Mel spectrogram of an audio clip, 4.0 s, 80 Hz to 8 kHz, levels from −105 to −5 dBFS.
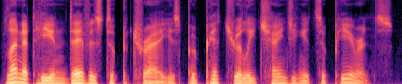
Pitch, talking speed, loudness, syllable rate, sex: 105 Hz, 165 wpm, -19 LUFS, 5.6 syllables/s, male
